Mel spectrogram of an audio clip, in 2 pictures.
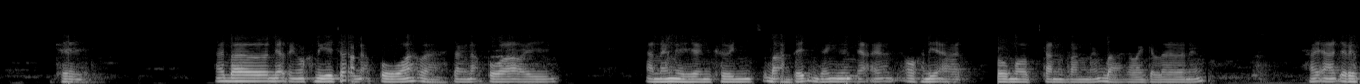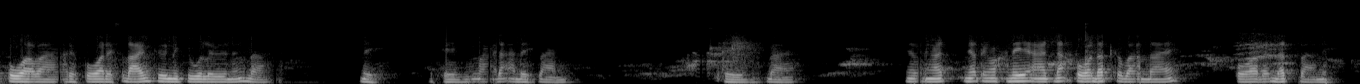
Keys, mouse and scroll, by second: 0.7 click, 1.4 click, 1.8 click, 3.0-4.2 drag, 9.5 click, 19.2 click, 20.2 click, 21.1 click, 21.7 click, 23.0-24.1 drag, 25.3 click.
